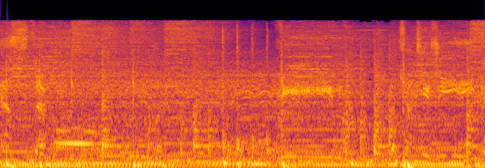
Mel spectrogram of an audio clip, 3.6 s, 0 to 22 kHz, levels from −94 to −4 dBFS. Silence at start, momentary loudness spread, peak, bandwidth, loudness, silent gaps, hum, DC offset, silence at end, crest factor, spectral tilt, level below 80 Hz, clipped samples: 0 s; 3 LU; 0 dBFS; 13.5 kHz; -14 LUFS; none; none; under 0.1%; 0 s; 14 dB; -3.5 dB/octave; -22 dBFS; under 0.1%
